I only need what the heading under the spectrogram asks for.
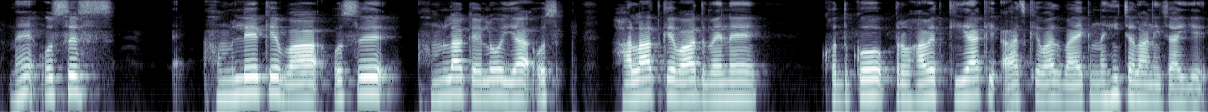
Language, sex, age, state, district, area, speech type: Hindi, male, 60+, Rajasthan, Karauli, rural, spontaneous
